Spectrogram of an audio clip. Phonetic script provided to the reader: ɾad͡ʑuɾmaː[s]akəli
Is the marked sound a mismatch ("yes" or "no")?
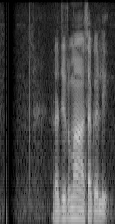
no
